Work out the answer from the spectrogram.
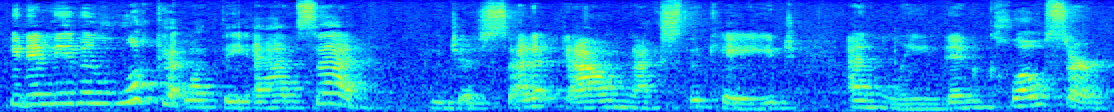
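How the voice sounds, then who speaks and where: A woman narrates a children's storybook expressively at a middle pitch. She sounds a bit away from the microphone in an echoey room, with faint noise behind her. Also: animated, moderate pace, a bit bright, recorded from a distance. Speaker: teacher reading a children's book aloud.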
